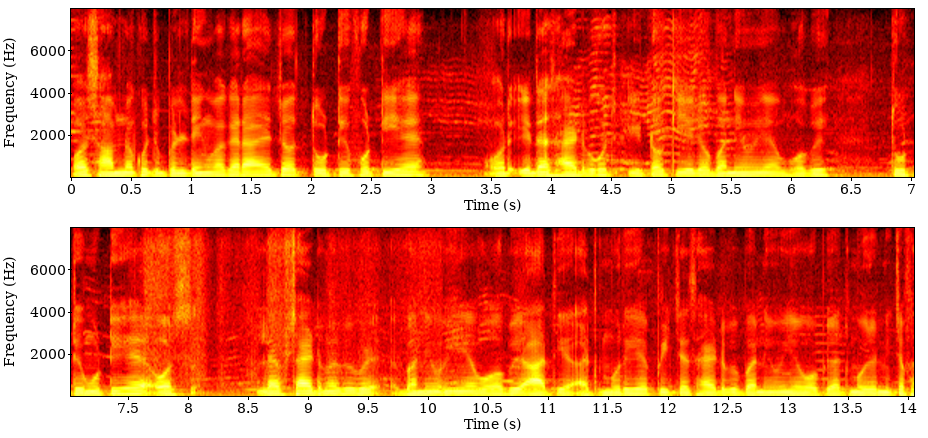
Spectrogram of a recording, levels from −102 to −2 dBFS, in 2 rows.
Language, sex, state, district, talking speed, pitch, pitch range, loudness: Hindi, male, Bihar, East Champaran, 235 wpm, 120 Hz, 115-125 Hz, -20 LUFS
